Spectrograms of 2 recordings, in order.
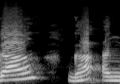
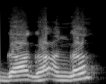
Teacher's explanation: जिन ध्वनियों के उच्चारण में स्वर तंत्रियों में कंपन हो, आप खुद बोलेंगे, उच्चारण करेंगे तो आपके स्वर तंत्रियों में कंपन महसूस करेंगे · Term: सघोष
